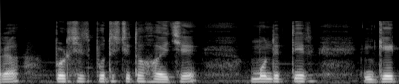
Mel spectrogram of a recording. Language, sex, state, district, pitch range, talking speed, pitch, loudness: Bengali, male, Tripura, West Tripura, 130-140 Hz, 75 wpm, 135 Hz, -19 LUFS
